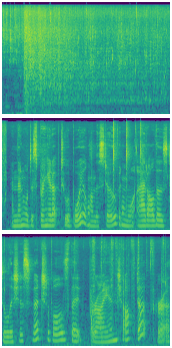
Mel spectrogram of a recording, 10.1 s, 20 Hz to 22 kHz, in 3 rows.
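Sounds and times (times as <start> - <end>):
stock poured through a colander: 0.0 - 3.5
speech: 3.6 - 10.0.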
